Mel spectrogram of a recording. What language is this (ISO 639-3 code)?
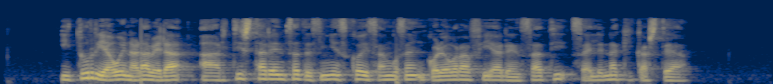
eus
